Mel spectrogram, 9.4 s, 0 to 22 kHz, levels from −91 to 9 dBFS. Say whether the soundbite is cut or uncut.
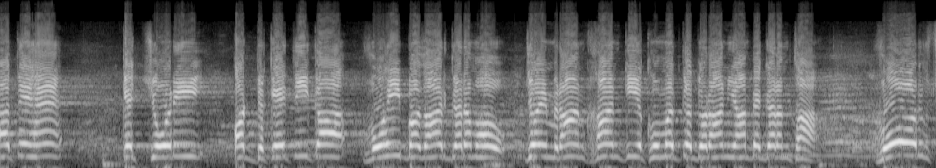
cut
